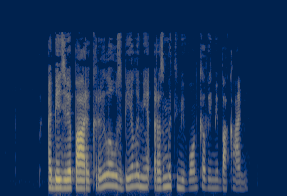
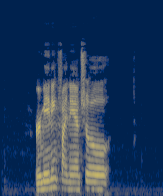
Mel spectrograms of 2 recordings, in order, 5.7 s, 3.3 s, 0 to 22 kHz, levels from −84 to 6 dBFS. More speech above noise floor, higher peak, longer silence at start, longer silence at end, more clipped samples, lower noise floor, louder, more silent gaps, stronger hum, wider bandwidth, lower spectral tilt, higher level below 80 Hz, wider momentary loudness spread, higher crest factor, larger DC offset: first, 54 dB vs 49 dB; about the same, -4 dBFS vs -2 dBFS; first, 0.95 s vs 0.7 s; second, 0.95 s vs 1.1 s; neither; first, -79 dBFS vs -65 dBFS; second, -26 LUFS vs -15 LUFS; neither; neither; first, 11.5 kHz vs 9.4 kHz; about the same, -5 dB/octave vs -4 dB/octave; second, -78 dBFS vs -56 dBFS; first, 17 LU vs 7 LU; first, 24 dB vs 18 dB; neither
